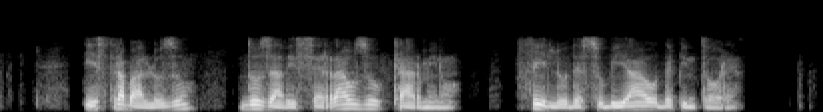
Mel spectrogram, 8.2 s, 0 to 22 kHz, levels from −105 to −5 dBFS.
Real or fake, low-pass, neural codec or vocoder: real; 5.4 kHz; none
